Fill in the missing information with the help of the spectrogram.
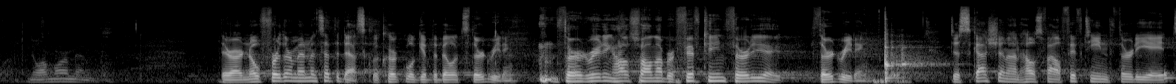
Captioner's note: chorus of ayes; gavel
